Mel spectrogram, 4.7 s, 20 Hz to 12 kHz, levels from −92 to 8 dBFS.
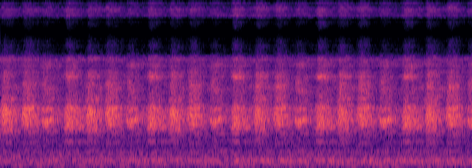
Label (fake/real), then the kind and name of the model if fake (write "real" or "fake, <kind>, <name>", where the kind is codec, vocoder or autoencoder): fake, autoencoder, DAC-VAE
